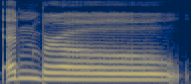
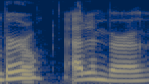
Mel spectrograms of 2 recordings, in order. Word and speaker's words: Edinburgh: November 15 1947 voltec was given to the Edinburgh Zoo I'm pretty sure that's how you say in boro boro yeah yeah where he spent the rest of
